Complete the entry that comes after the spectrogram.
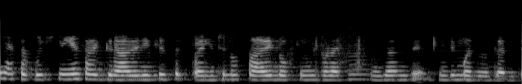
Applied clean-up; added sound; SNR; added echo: neural mask model DeepFilterNet 3.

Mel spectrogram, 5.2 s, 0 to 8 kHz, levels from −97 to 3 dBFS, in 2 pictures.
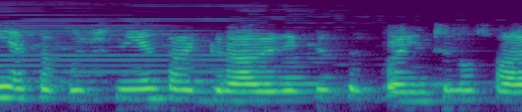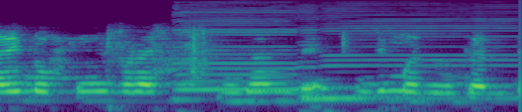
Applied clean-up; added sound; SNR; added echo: classical method WPE with log-MMSE.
